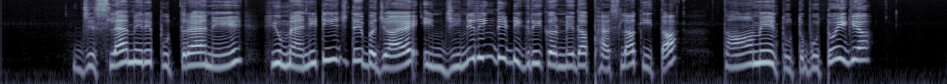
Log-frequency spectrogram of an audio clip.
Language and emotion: Dogri, surprised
